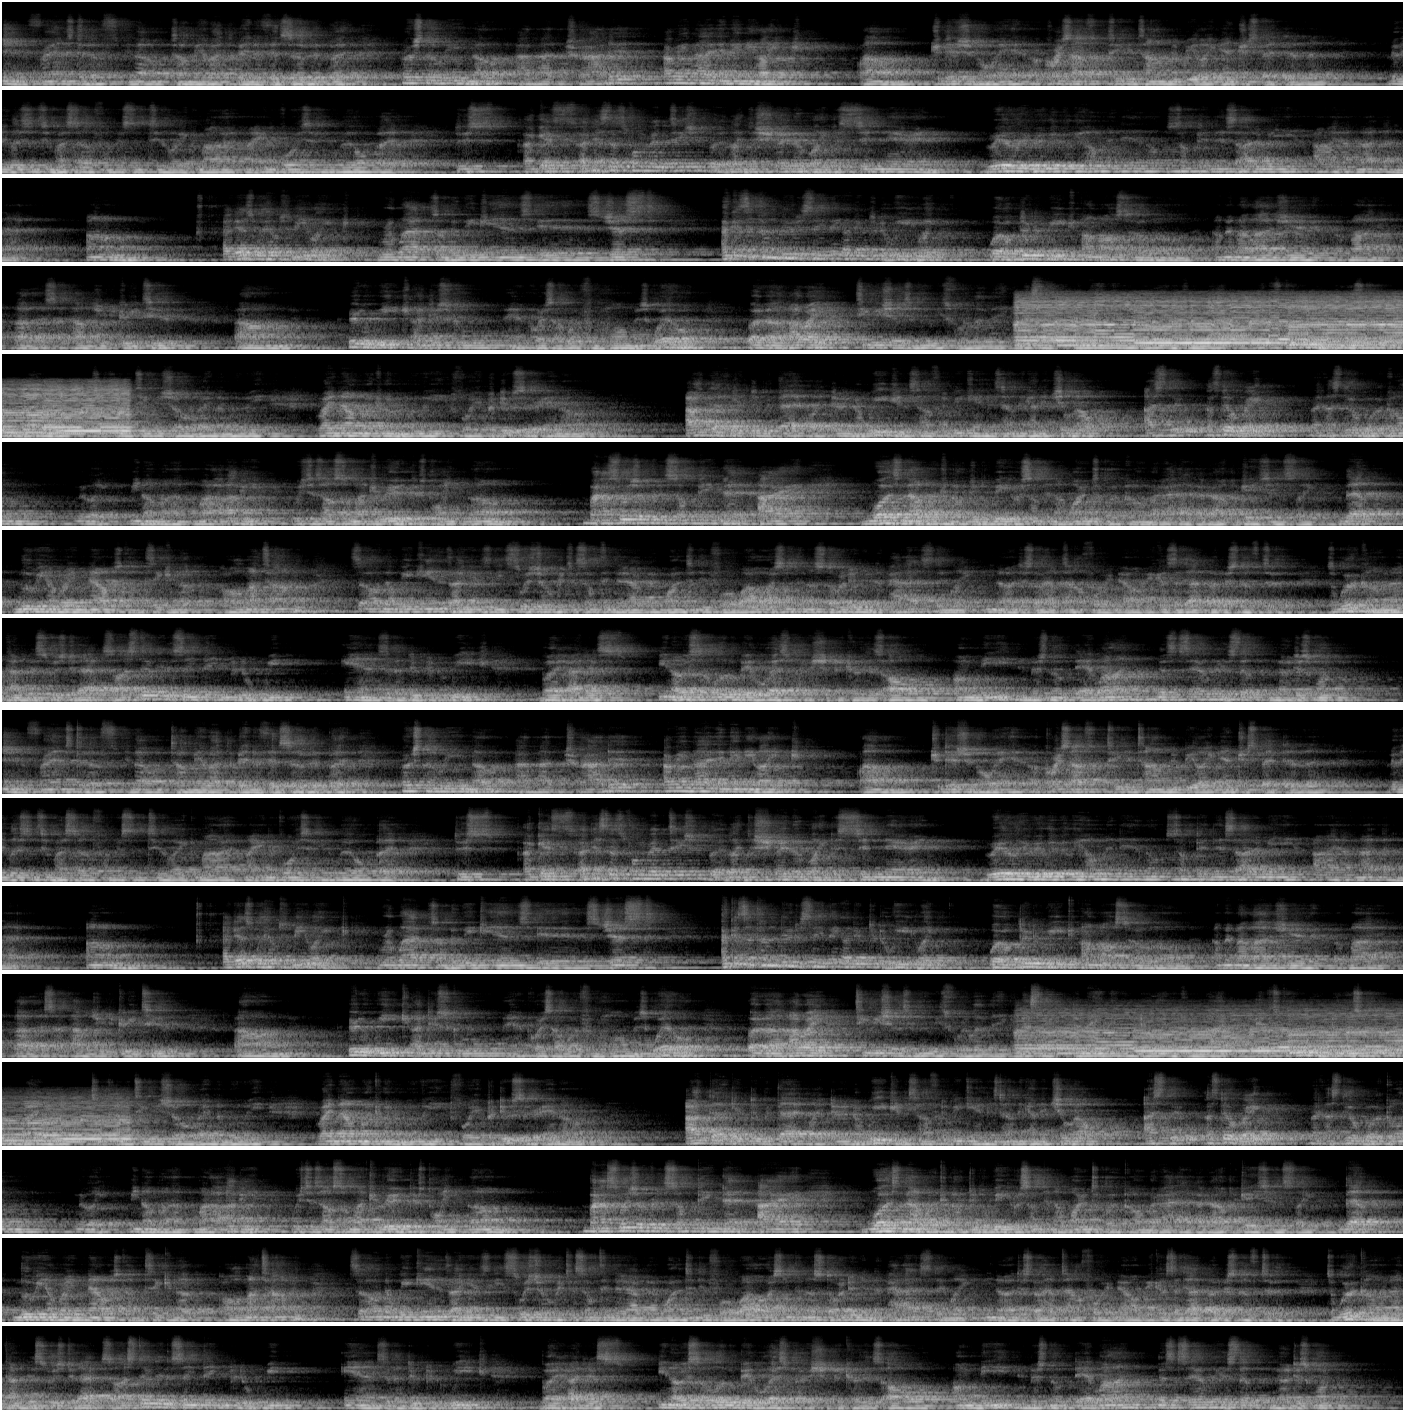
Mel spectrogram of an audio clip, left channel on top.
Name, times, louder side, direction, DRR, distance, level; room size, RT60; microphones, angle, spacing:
voice 1, 0.0-6.3 6.6-8.0 8.6-13.3 13.8-18.9 19.2-23.4 23.8-28.2 28.9-29.5 30.2-31.3 31.8-34.5 35.2-37.3 37.9-41.8 42.1-44.1 44.3-44.9 45.5-49.2 49.5-50.3 50.6-54.3 54.6-56.7 56.9-62.0 62.9-67.0 67.5-68.6 69.1-70.3 70.8-75.1 75.8-83.7 84.2-85.9 86.2-100.9 101.5-104.3 104.6-111.3, equal, 75° right, -2 dB, 5.0 m, -22 dB
sound 1, 52.1-57.3, left 3 dB, 90° left, 1.2 m, -16 dB
29.0 x 16.5 x 7.7 m, 2.8 s
head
